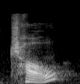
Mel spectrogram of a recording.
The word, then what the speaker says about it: 仇: It's pronounced second tone, 丑, 丑.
